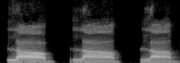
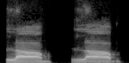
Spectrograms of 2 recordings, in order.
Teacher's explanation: ওই জন্য জিভের আগার কিনারা বলবো এটা আমরা। জিভের আগার কিনারা সামনের উপরে দাঁতের গোড়ার সাথে লাগিয়ে লাম উচ্চারণ হয়।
